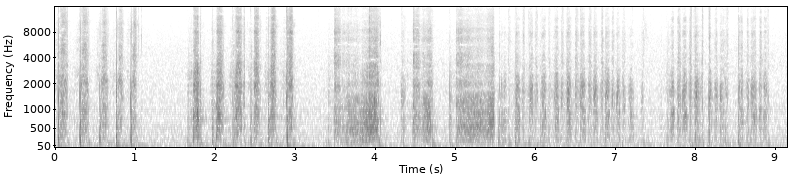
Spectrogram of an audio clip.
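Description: A paper blending stump is rubbed over a graphite drawing on a small, flat, solid brown MDF/hardboard panel, making dry, bright scratchy rubbing strokes. Quick back-and-forth bursts alternate with a few longer, smoother rubs, with short quiet gaps between groups.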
